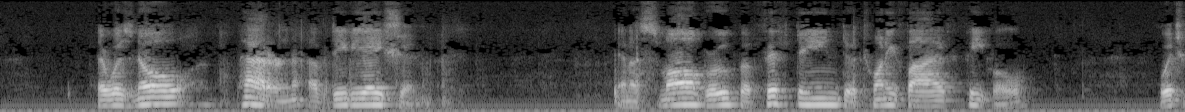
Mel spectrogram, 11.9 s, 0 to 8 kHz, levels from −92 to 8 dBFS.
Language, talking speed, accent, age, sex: English, 80 wpm, American, 60-79, male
